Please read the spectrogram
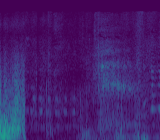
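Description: A short burst of low rumbling noise on the microphone that cuts off suddenly about a third of a second in, then a faint young goat's bleat near the end.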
